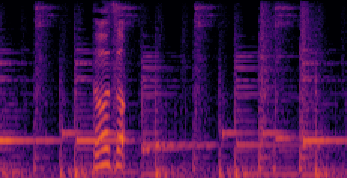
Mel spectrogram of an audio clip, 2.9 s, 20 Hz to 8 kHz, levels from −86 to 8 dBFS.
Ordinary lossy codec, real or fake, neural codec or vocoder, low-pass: none; real; none; none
